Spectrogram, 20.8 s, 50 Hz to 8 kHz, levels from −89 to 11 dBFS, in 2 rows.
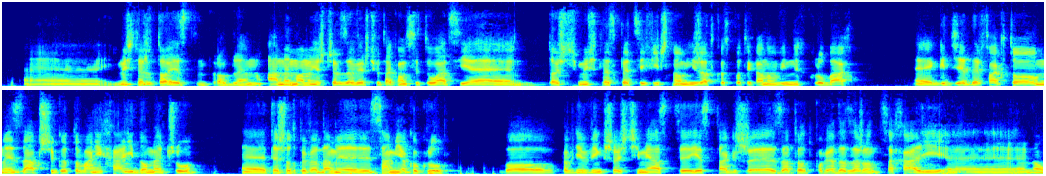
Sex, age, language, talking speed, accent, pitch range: male, 30-49, Polish, 150 wpm, native, 95-115 Hz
